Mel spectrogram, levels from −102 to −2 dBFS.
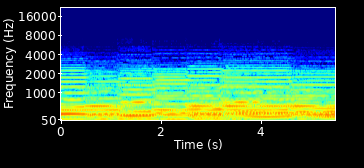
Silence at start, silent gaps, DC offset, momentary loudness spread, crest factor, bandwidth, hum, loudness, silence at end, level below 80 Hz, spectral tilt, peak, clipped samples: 0 s; none; under 0.1%; 2 LU; 12 dB; 4.4 kHz; none; -29 LUFS; 0 s; -42 dBFS; -12 dB/octave; -16 dBFS; under 0.1%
